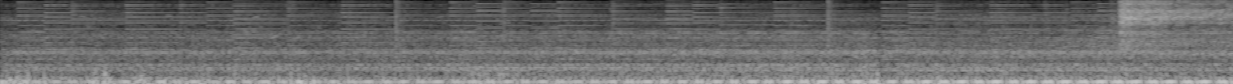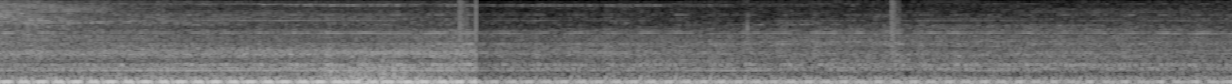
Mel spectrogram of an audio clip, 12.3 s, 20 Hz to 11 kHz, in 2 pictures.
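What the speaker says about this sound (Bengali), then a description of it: "দক্ষিণ কোরিয়ান হুন্দাই রোটেম 3002 লোকোমোটিভ নিয়ে বের হয়ে যাচ্ছে।" The Suborno Express departs from platform 3 between Dhaka and Chittagong, pulled by a South Korean Hyundai Rotem 3002 locomotive, giving a loud, close, continuous rolling rumble and diesel drone, with a short high screech partway through.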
